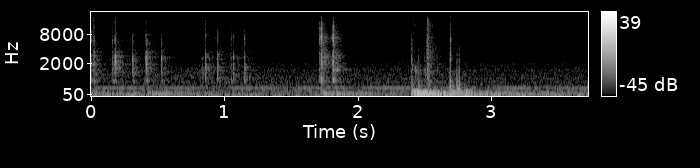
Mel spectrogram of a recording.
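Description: Bursts of typing on a computer keyboard, quick clustered key clicks in short runs with pauses between them, ending in a heavier thump of keys, close and fairly quiet with no talking.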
